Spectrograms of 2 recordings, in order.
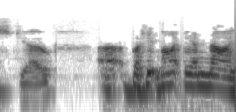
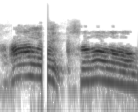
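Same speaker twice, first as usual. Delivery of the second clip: excited call; 10 semitones higher, 7 dB louder, much slower than usual. Real, not acted. Spotting a friend in the chat.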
